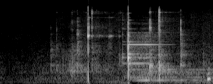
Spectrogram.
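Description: Steel flat washer clinking against the pivot pin and cast arm housing as it is slid over the end of the pin: a few sharp metallic clinks with brief ringing, in the second half.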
